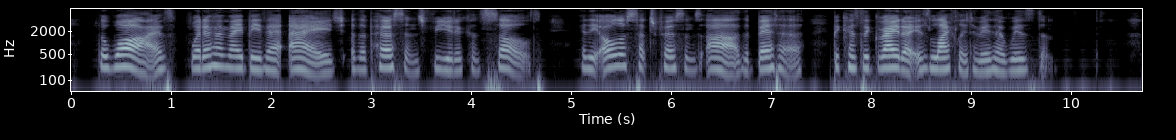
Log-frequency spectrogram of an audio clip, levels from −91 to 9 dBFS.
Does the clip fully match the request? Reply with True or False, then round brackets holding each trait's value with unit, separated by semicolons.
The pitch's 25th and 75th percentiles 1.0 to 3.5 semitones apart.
True (2.8 semitones)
